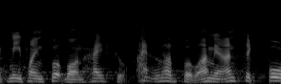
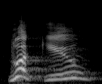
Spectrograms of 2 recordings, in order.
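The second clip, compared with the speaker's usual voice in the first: indignant; 10 semitones higher, 13 dB louder than usual. Retold or imitated. Older son refuses father.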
